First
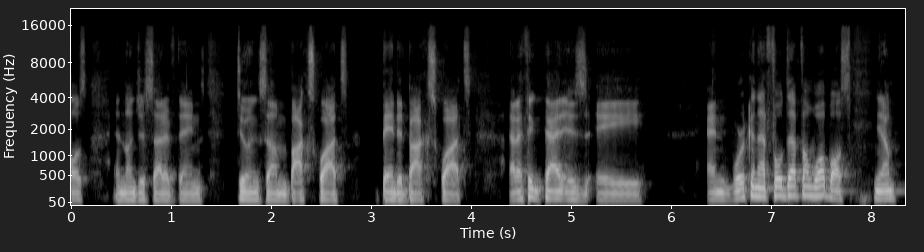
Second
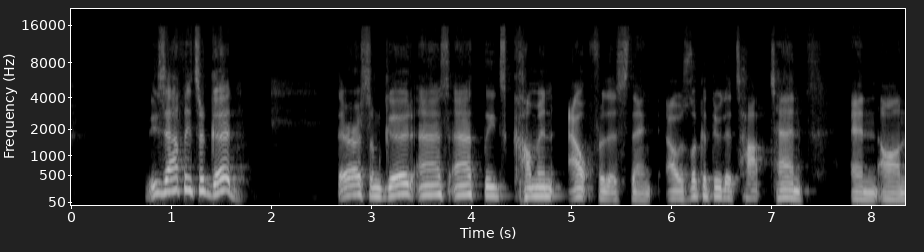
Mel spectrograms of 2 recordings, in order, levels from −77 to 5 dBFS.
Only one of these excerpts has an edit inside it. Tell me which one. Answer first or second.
first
